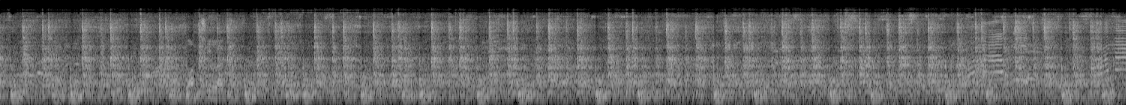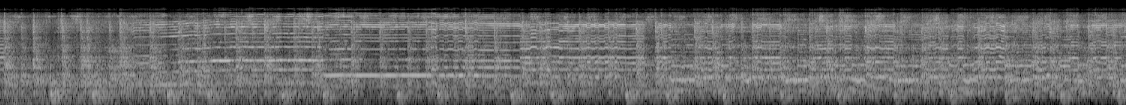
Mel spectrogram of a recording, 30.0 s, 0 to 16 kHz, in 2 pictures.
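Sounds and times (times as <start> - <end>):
fast percussion beat: 0.0 - 30.0
folk dance music: 0.0 - 30.0.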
